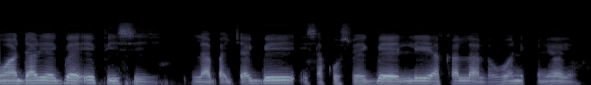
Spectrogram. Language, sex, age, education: Yoruba, male, 46-60, tertiary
